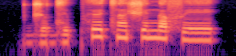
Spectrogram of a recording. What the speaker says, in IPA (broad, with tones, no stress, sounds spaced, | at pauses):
d͡ʒ o˩ d͡z ɨ˩ pʰ ɘ˥ t͡s ɐ̃˥ ʃ ɘ˥ n ɐ˥ f e˧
